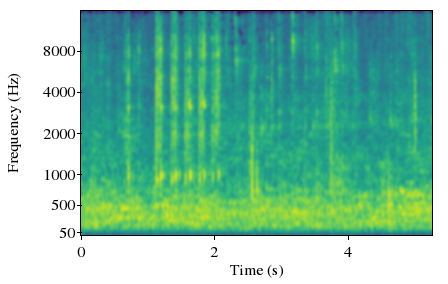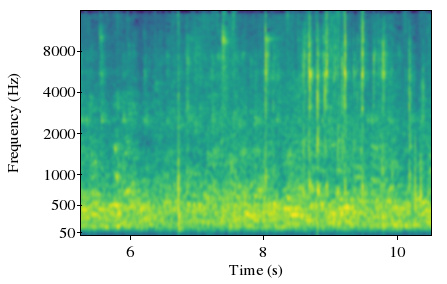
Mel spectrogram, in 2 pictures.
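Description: Dice rattle and tumble onto a board.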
